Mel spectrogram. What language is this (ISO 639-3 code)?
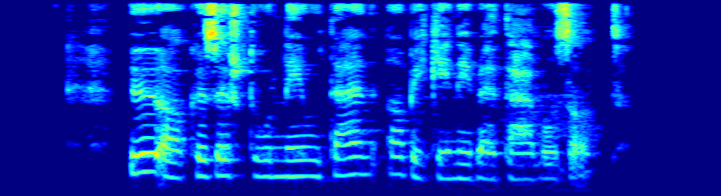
hun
